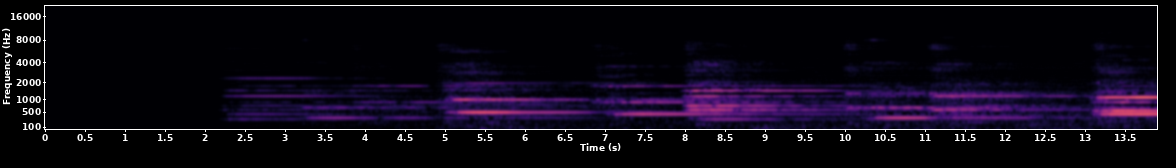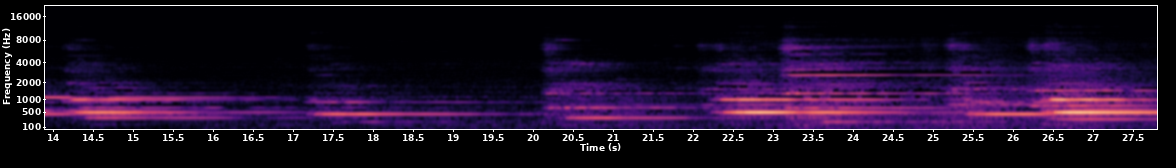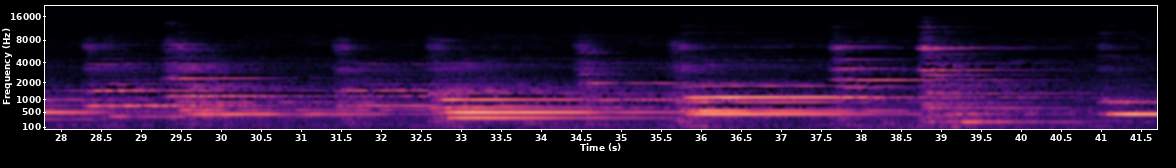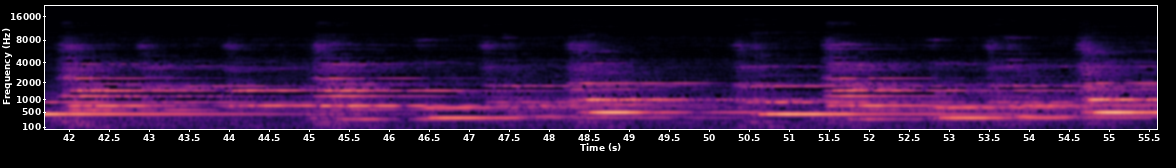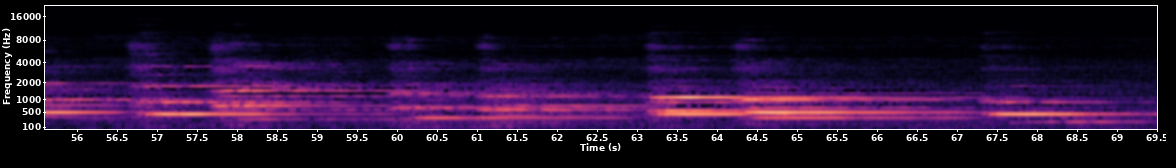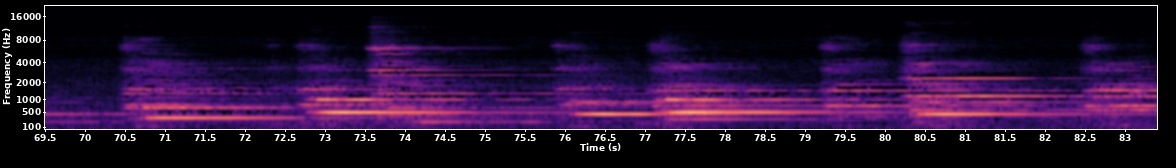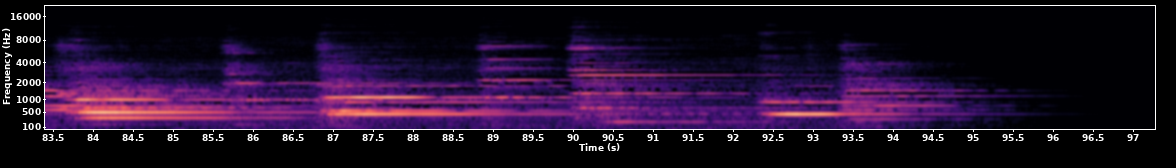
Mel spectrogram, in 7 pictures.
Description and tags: Music Box Test1
A collection of creepy music box clips I created, using an old Fisher Price Record Player Music Box, an old smartphone, Windows Movie Maker and Mixcraft 5.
